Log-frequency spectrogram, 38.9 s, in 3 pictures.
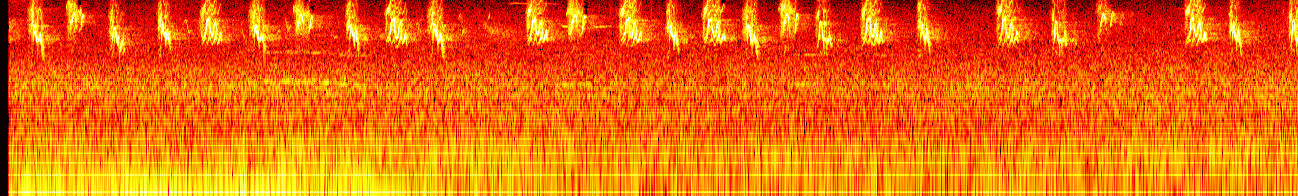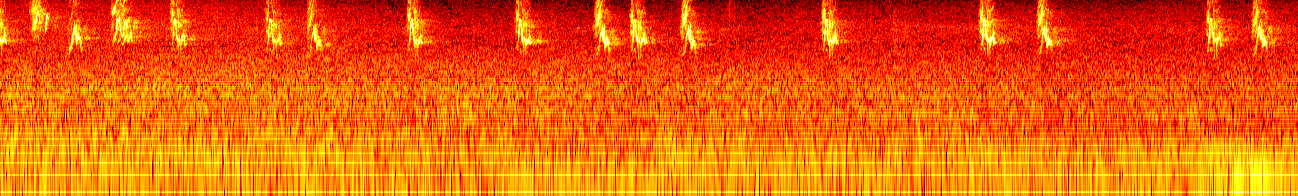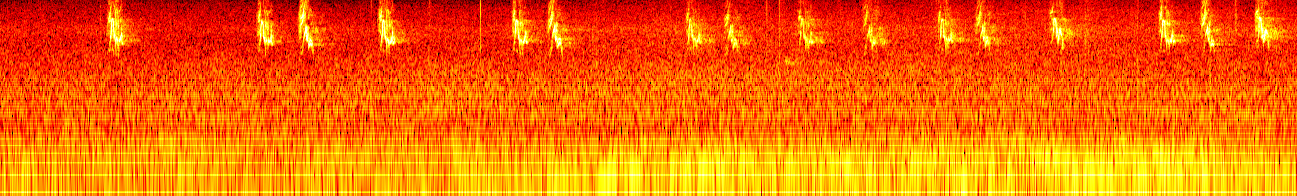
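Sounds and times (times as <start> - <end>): songbird high chirps: 0.1 - 9.4, 10.0 - 15.0, 18.1 - 20.4, 22.7 - 23.7, 25.0 - 25.8, 27.0 - 27.4, 28.5 - 30.1, 31.1 - 31.8, 32.8 - 36.8, 37.5 - 38.8.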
